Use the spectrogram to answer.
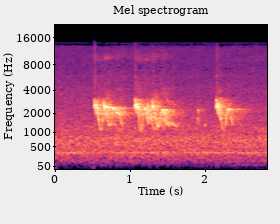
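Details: Swallow-tailed manakin calling: three buzzy, nasal, slightly descending notes, the first two close together and the third after a pause of about a second, over a faint steady background hiss.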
